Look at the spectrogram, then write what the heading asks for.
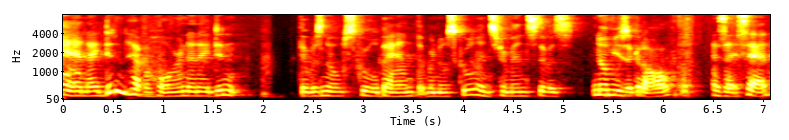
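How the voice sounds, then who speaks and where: Ordinary pitch variation with audible room echo. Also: woman. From southwest Ireland. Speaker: saxophonist. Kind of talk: interview.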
